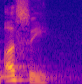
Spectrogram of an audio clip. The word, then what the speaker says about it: ussy: They call it an ussy, rhyming with fussy.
